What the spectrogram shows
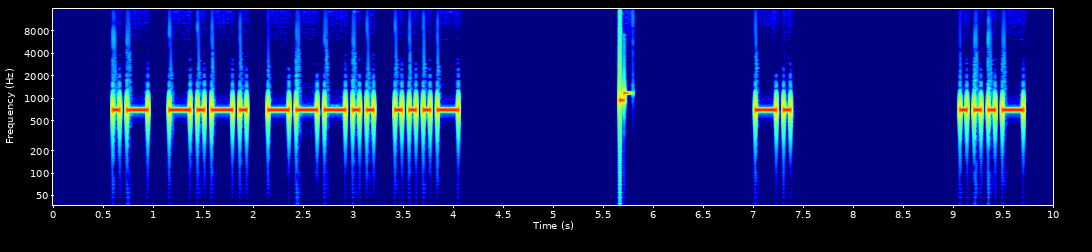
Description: Morse code, heard as a keyed tone, about 17 wpm, spaced as for 10 wpm, 700 Hz. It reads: AC8V NV
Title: USA Call Signs - 4 Characters - 8x Character Spacing - 17wpm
